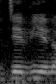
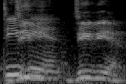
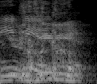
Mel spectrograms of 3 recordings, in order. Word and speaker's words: Deviant: some of my peers diviant arts and being like wow diviant hell using deviant Arts hell what in the hell deviant like deviant yeah like Twisted that's awesome I wish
